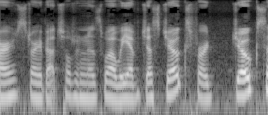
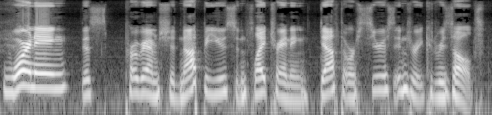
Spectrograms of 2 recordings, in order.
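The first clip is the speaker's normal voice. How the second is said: mock warning announcement; 2 semitones higher, 7 dB louder than usual. Reading a warning label.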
